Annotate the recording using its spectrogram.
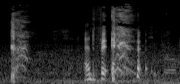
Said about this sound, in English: And maybe it's just allergies, quite frankly. Whatever it is, this feels normal again. Walking around, trying not to cough.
